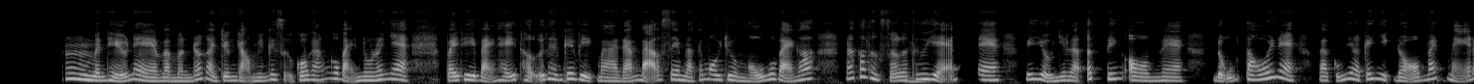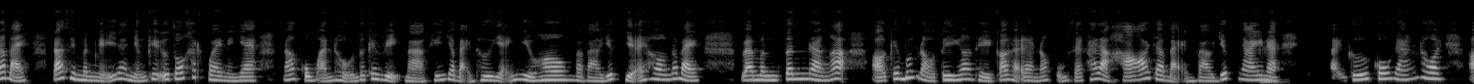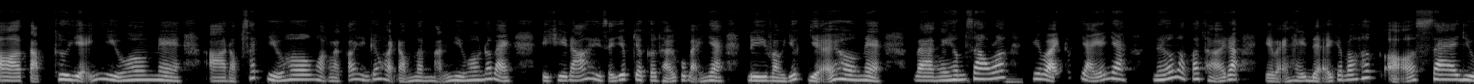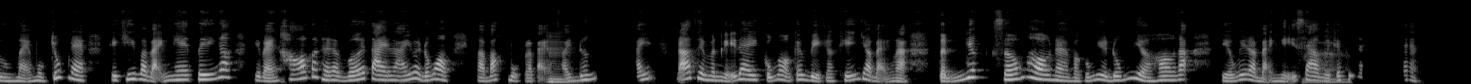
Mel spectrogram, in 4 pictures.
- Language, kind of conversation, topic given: Vietnamese, advice, Làm sao để cải thiện thói quen thức dậy đúng giờ mỗi ngày?
- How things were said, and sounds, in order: tapping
